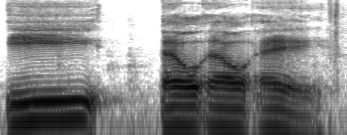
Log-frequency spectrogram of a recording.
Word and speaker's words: Ella: It's E-L-L-A.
